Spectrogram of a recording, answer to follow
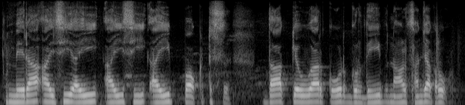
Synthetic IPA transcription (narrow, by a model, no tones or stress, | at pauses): meːɾaːʔaːiːsiːaːiːaːiːsiːaːiːpɔːkʈs | d̪aːkeuaːɾkoːʈɡʊɾd̪iːbnaːlsə̃nd͡ʒaːkəɾoː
